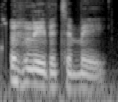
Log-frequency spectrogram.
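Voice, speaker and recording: A man voicing a flamboyant, smug CEO villain testifying in a courtroom game fandub, with theatrical, drawn-out delivery. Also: mid-range voice, vocal fry, a bit bright, far from the mic, slight background noise, heavily acted. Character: flamboyant, smug male corporate CEO villain on the witness stand.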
